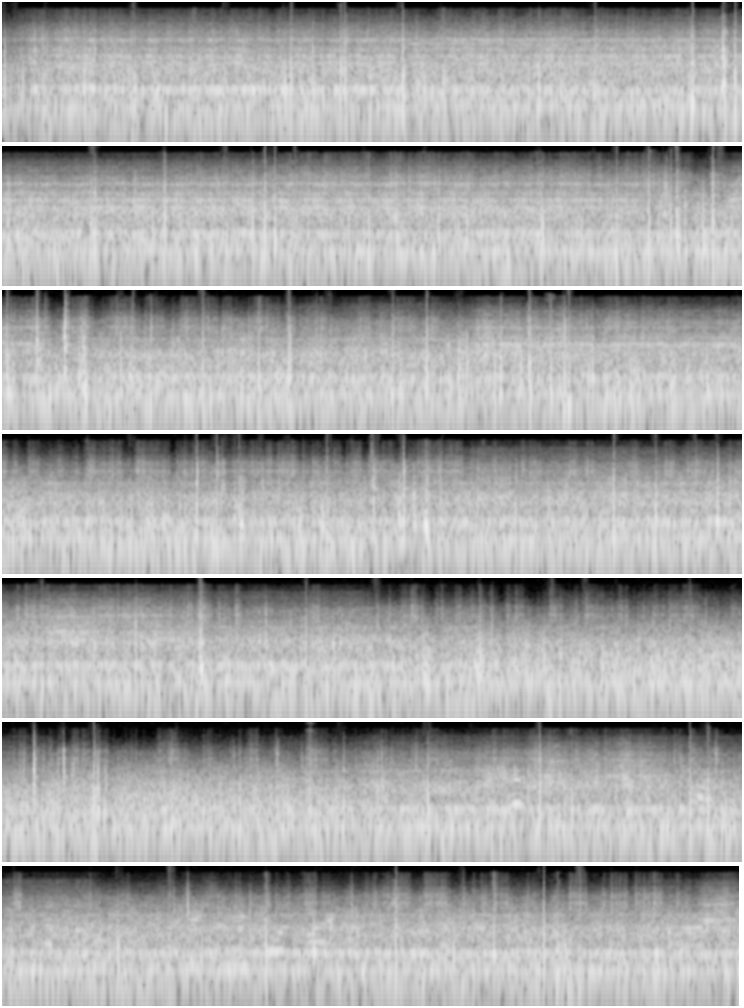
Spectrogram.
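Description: Road-bike riding noise picked up by a bike-mounted action camera in a fast-moving pack: steady wind and road rush with a constant hum, and scattered clicks and rattles throughout.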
